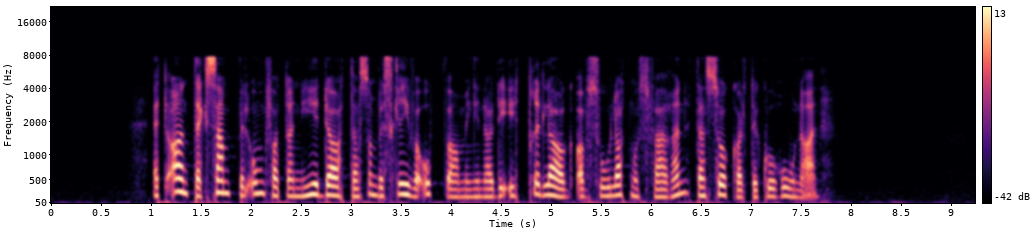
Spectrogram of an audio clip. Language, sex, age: Norwegian, female, 45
